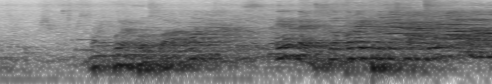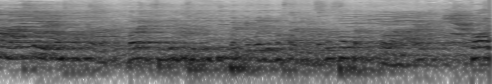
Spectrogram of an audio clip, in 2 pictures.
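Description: A man speaks to children with animation, loud and close.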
